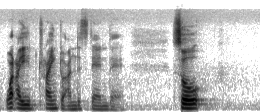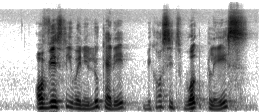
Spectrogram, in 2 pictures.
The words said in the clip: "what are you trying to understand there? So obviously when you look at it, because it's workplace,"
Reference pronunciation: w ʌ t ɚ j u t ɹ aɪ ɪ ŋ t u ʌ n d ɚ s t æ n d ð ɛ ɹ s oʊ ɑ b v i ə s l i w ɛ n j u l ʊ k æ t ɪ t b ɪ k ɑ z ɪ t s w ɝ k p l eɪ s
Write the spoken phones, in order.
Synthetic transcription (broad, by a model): w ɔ t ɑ j u t ɹ aɪ ɪ ŋ t u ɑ n d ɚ s t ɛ n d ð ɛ s oʊ ɑ b v i ə s l i w ɛ n j u l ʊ k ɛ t ɪ t b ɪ k ɑ s ɪ t s w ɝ k p l eɪ s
